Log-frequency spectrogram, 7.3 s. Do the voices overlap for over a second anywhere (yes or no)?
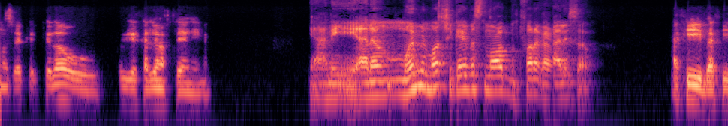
no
